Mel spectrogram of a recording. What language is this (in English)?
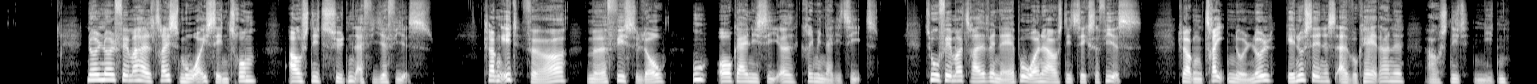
Danish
